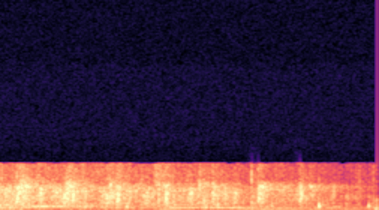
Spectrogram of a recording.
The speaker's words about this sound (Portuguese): Aplaude Ele, aplaude.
